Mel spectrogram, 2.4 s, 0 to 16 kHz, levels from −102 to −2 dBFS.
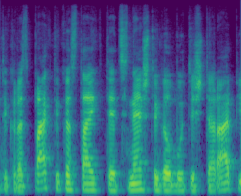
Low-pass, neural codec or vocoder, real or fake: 14.4 kHz; none; real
